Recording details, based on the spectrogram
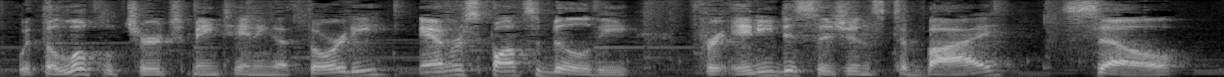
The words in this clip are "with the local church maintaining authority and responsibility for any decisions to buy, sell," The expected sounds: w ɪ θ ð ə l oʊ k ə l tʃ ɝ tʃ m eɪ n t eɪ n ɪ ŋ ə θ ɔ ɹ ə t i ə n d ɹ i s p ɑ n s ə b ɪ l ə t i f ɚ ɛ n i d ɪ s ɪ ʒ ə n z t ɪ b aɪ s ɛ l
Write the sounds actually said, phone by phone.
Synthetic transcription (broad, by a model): w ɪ ð ə l oʊ k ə l tʃ ɝ tʃ m eɪ n t eɪ n ɪ ŋ ə θ ɔ ɹ ə t i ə n ɹ i s p ɑ n s ə b ɪ l ə t i f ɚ ɛ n i d ɪ s ɪ ʒ ə n z t ɪ b aɪ s ɛ l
